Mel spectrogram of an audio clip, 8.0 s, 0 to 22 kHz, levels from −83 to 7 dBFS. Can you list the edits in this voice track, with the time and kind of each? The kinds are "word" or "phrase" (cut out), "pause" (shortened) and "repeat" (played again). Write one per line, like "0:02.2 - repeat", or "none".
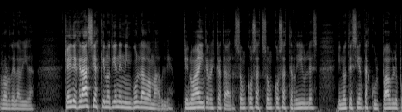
0:03.5 - pause
0:04.1 - word
0:05.2 - repeat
